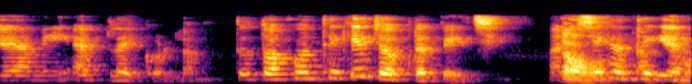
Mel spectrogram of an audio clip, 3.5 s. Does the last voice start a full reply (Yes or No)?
Yes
